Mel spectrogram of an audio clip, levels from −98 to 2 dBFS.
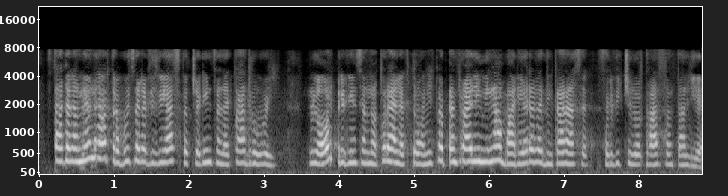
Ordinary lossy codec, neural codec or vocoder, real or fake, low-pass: none; codec, 16 kHz, 2 kbps, FreqCodec, smaller model; fake; none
